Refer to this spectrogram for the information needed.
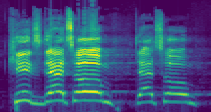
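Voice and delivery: high, loud drawn-out call; mother yelling out. Retold or imitated. Mom calling the kids to Dad, yelling out. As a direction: holler it through the house. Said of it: "my mom used to yell out".

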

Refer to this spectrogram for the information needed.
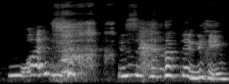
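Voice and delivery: high, laughing retold disbelief; mock disbelief. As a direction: play the stunned relatives, cracking up. Relatives' shocked reaction, retold.

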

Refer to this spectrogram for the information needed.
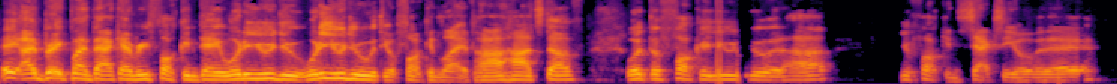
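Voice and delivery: rough-talking tough guy, starting loud and easing off; Ray Liotta. Acted. Comic riffing at a friend, celebrity impression. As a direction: start forceful, then let the swagger settle down. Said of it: "All right, Ray Liotta".

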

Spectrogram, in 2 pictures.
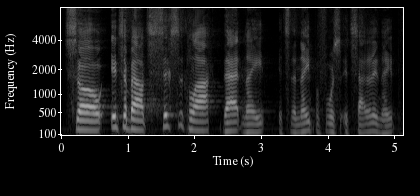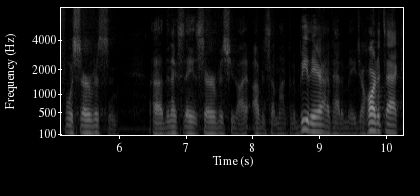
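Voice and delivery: ordinary talk, nothing marked

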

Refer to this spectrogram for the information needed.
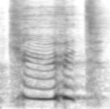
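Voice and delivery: high, loud cry of fear; loud, high scared cry to God in the night; frightened cry to God. Retold or imitated. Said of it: "Så jeg sa".

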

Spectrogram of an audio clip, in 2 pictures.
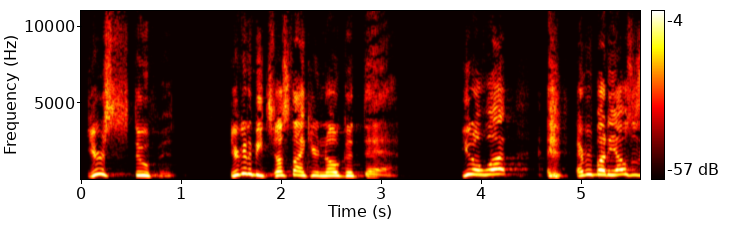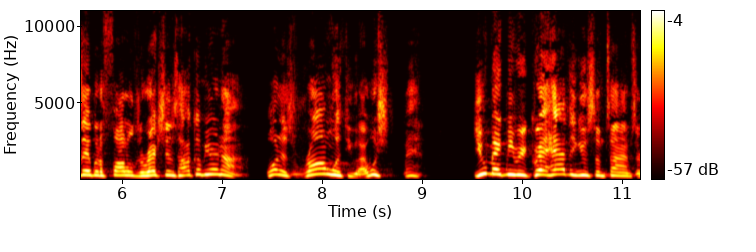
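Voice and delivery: acted high, loud berating; scolding parent. Parent berating a child who can't follow directions, acted angry scolding.

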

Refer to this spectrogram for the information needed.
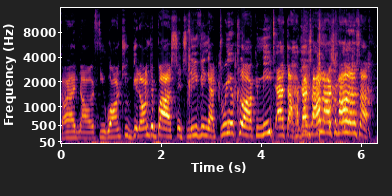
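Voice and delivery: put-on loud, high Prague tour-guide accent, building into gibberish; mock Prague accent. Tour guide announcing bus time over microphone, mock Prague accent. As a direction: imitate a Czech guide, rising into loud garble. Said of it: "these crazy fucking accents that you can't understand".

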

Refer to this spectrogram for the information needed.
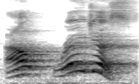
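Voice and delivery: Outrageous! as a slow, soaring mock-outraged yell; outraged exclamation. Shown as a demonstration. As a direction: stretch Outrageous! into a big indignant cry. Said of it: "This is outrageous".

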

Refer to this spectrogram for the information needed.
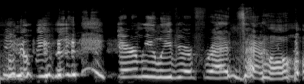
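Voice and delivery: yelling through laughter; mock scolding while laughing. Mocking Jeremy scene line.

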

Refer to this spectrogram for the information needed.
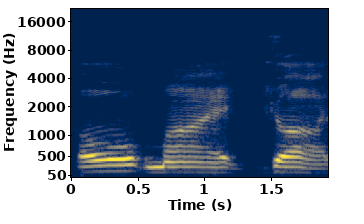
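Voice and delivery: slow, drawn-out amazed "oh my God"; retold awe. Guide retelling his first look at the buck, awestruck. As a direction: stretch each word out in awe. Spots huge buck from hilltop.

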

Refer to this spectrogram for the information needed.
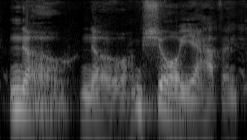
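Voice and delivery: low, soothing brush-off; dismissive lady. Retold or imitated. Woman answering injured paperboy, dismissive. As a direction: sink down in pitch, unconcerned. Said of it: "my dismissive lady".

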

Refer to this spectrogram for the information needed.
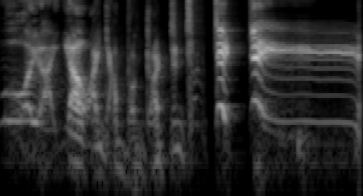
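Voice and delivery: very high crying bee voice; straining bee. Acted. The desperate bee straining out honey, very high cry. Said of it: "said the bee".

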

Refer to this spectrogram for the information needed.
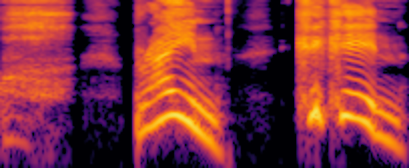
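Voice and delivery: annoyed at forgetting; frustrated. Real, not acted. Can't recall a name.

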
